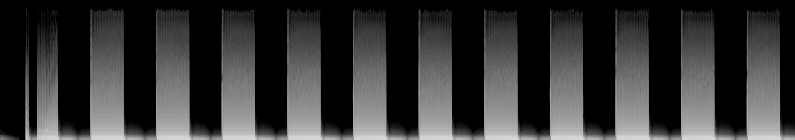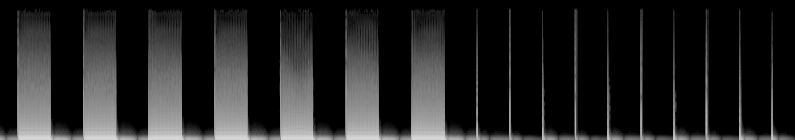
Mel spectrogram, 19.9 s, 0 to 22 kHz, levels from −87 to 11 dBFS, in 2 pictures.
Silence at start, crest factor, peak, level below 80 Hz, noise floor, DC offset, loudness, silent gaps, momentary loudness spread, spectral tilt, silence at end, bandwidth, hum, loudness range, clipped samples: 0.3 s; 12 dB; 0 dBFS; -14 dBFS; -31 dBFS; under 0.1%; -15 LUFS; none; 17 LU; -7.5 dB/octave; 0.25 s; 7.4 kHz; none; 6 LU; under 0.1%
